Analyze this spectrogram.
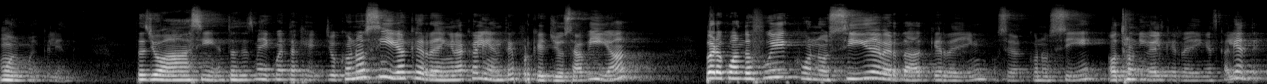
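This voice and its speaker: A woman speaks with lively intonation and big swings in loudness. The recording has audible room echo and noticeable background noise. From Colombia. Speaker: missionary and Bible school student. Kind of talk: sermon. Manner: fast.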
